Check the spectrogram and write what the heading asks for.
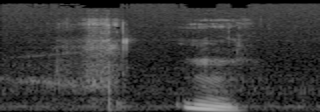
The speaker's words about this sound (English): After a sip of coffee, drinking the last of the Waffle House coffee that I had on hand.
